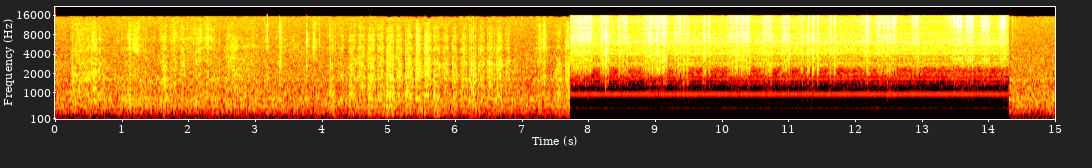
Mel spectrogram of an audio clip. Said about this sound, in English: Gonna have to sand this stuff off.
